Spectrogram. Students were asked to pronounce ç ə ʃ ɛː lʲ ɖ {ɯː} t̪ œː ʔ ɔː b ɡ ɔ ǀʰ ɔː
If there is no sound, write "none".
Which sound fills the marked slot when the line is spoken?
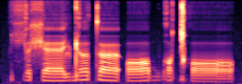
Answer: əː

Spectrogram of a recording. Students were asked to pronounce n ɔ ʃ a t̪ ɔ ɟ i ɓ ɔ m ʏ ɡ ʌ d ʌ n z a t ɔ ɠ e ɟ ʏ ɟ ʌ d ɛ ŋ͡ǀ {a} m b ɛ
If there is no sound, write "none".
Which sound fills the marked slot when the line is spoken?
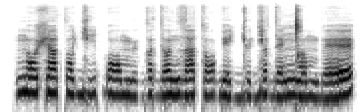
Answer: ʌ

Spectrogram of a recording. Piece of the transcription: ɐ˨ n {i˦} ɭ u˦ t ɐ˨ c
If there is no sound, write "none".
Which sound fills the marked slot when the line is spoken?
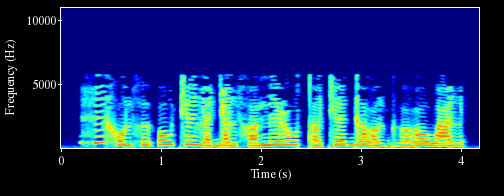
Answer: i˦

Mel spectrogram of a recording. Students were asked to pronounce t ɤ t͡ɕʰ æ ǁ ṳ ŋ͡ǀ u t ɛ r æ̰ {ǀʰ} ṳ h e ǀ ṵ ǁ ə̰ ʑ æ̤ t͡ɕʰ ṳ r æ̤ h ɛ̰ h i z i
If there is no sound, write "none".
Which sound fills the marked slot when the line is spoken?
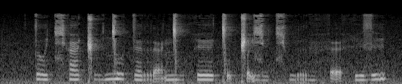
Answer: ŋ͡ǀ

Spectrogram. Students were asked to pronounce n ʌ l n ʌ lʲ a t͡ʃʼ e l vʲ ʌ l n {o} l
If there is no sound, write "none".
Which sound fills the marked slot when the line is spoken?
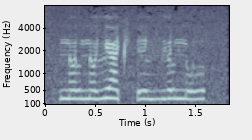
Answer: o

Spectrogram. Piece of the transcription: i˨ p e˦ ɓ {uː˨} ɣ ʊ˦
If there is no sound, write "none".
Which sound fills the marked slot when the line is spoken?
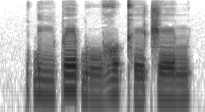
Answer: uː˨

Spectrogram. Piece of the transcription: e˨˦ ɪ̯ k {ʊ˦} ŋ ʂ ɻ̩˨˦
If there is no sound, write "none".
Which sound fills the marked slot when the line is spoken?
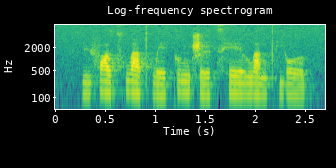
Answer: ʊ˦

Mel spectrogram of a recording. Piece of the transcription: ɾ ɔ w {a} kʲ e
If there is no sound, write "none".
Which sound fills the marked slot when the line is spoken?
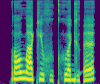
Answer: a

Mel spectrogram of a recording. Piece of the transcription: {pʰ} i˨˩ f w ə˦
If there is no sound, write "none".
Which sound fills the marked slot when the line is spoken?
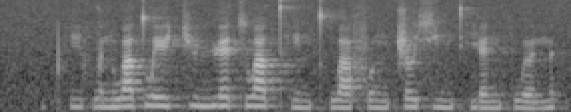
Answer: pʰ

